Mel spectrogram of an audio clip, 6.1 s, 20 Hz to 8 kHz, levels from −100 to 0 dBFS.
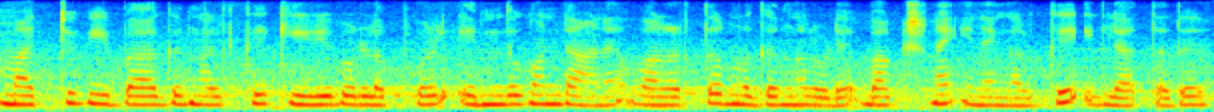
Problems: constant background noise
